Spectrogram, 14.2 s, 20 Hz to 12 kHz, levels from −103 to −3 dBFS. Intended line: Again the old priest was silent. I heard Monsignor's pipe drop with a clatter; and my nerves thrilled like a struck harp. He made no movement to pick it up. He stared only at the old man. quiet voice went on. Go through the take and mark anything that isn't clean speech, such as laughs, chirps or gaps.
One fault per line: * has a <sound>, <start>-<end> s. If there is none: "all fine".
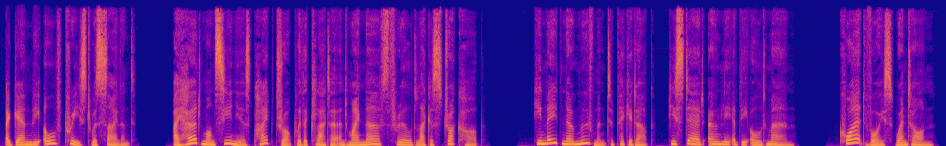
all fine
